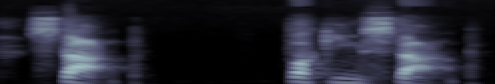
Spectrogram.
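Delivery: loud first word, then easing off; retold sharp command to halt; firm halting order. Soldier halting a trainee at the selector switch, retold firm order.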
